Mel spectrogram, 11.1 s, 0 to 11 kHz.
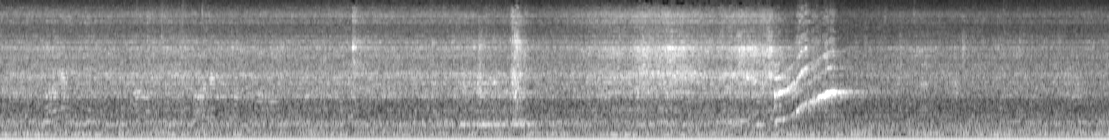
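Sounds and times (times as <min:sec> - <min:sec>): outdoor rumble and hiss: 0:00.0 - 0:11.0.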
